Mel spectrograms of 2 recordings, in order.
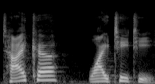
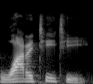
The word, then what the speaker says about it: Taika Waititi: When I listened back on it, I was like, why is there an extra syllable in there, Paul? Like, I know that guy's name is not Watatiti.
